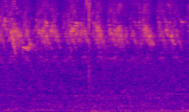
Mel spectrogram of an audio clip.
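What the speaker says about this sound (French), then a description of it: "J'entends les oiseaux qui ne sont pas contents" Birds chirping as a sound effect in a told French fairy tale, a steady bright flutter of high tweets and trills throughout, with no speech over them.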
